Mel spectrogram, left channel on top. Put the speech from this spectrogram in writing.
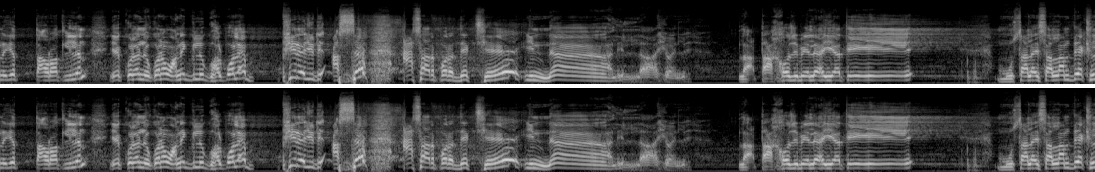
যে তাওরাত নিলেন, এ করলেন, ওখানে অনেকগুলো গল্প হলে ফিরে যদি আসছে, আসার পরে দেখছে ইন্না লিল্লাহি ওয়া ইন্না লা তাখুজ বিলাহিয়াতি। মুসা আলাইহিস সালাম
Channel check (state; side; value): identical; both; correlation 1.00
